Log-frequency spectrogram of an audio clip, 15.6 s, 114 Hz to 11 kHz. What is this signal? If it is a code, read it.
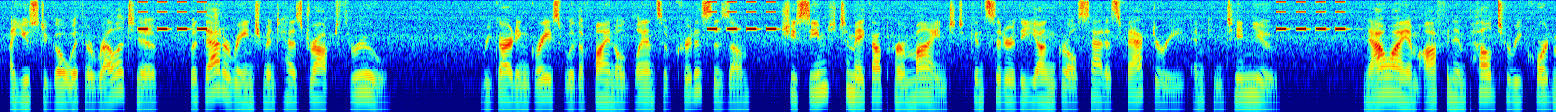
Alarm pattern, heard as an alarm's beeps, played three times, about 3350 Hz, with room echo and speech in English. Temporal four. Carbon monoxide.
